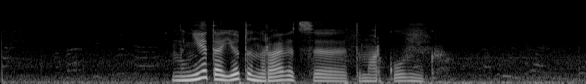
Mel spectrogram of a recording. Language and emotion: Russian, neutral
